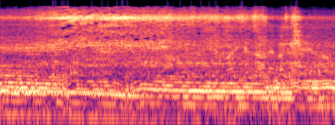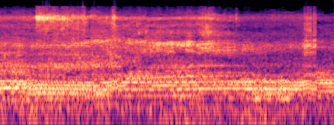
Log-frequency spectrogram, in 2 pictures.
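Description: Motorcycle engine running close by. Its pitch sinks slowly, then rises a little, with no hard revving.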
